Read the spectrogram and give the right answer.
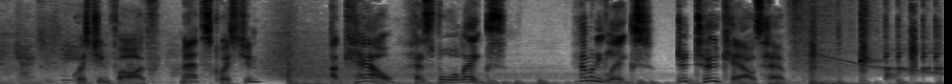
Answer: The correct answer is eight, because two times four is eight.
